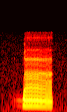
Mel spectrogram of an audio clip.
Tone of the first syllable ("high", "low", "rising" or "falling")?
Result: falling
